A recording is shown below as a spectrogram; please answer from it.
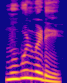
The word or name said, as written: ಮುಗುಳ್ವಡೆ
